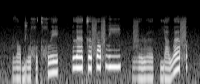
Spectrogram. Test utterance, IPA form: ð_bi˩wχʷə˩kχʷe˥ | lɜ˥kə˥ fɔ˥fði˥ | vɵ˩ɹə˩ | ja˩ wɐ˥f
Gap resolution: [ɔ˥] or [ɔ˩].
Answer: ɔ˩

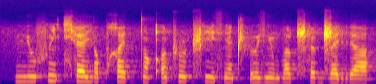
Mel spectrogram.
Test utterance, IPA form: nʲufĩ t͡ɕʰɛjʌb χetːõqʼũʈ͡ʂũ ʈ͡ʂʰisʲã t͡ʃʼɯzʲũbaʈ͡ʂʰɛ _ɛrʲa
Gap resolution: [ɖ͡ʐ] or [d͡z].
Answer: ɖ͡ʐ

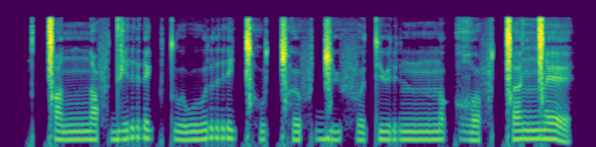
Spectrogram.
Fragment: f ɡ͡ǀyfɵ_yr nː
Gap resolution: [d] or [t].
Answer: t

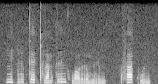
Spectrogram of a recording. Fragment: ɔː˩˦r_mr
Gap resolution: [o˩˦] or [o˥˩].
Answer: o˩˦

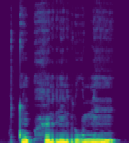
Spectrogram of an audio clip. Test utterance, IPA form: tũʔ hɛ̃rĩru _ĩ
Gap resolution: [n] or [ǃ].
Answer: n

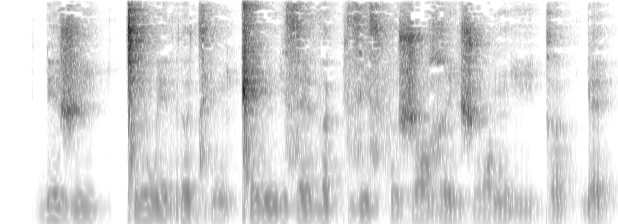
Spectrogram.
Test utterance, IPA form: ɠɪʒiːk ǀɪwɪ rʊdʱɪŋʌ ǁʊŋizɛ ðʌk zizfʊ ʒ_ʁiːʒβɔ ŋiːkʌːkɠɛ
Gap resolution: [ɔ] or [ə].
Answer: ɔ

